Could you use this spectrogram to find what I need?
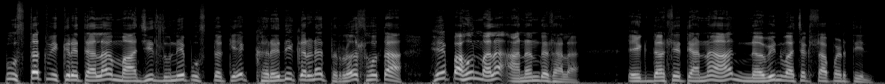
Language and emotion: Marathi, happy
